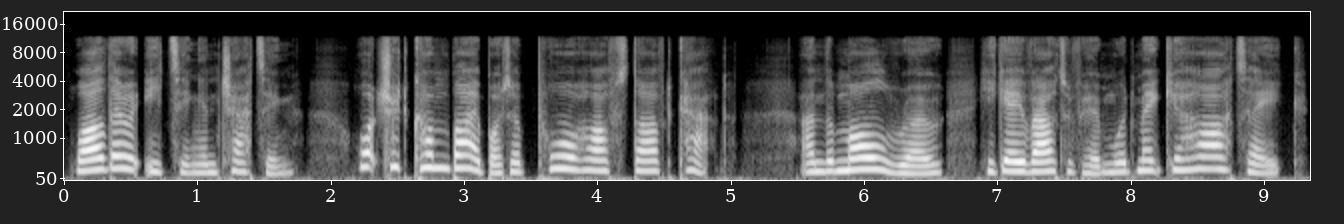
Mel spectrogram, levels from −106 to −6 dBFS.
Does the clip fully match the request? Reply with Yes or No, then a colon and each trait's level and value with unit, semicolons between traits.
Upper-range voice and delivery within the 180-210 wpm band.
Yes: high, 235 Hz; average, 195 wpm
